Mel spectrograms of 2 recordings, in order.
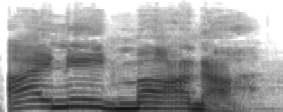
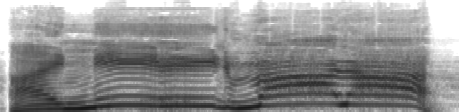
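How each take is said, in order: First: High, insistent plea; insist, short of a scream; urgent demand. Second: Very high, slow drawn-out yell; desperate scream. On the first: Fighter out of mana, urgent demand. Milder of two takes. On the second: Fighter out of mana, desperate scream. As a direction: scream it, stretching the words. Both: Acted.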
